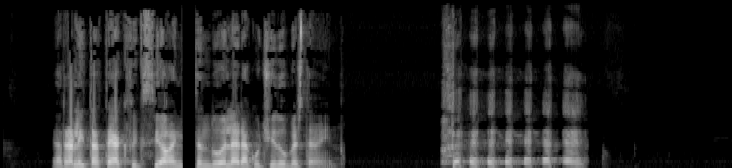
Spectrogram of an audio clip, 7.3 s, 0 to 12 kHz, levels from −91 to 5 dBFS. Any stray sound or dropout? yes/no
yes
